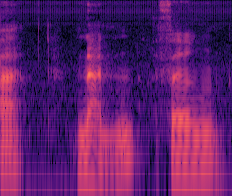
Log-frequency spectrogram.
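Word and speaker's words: 男生: ว่า ผู้ ชาย นะ อ่าน ว่า นั่น เซิง นั้น เซิง เตือน ฉัน เซิง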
